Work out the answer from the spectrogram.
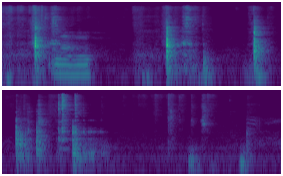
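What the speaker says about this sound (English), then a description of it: "I'm going to start by small dicing my onion and my celery." Knife small-dicing onion and celery on a cutting board, heard as sharp, close chopping taps in scattered bursts and short runs with pauses between, no talking.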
